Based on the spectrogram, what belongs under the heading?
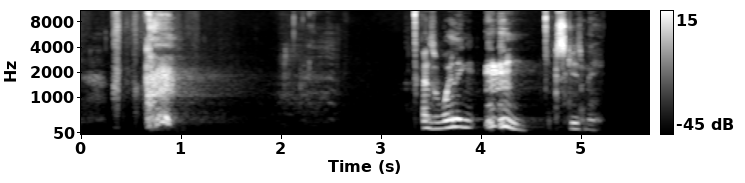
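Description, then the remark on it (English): A man coughs a few times with sharp, noisy bursts, then clears his throat with voiced, rasping grunts in a quick series of efforts. “As willing as we are, how willing I have been for my cough not to be a problem.”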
